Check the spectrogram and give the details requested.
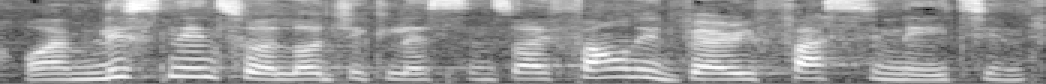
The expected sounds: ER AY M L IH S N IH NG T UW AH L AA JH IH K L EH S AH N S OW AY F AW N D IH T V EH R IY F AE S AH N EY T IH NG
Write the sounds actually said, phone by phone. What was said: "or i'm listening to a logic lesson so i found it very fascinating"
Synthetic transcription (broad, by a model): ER AY M L IH S N IH NG T UW AH L AA JH IH K L EH S AH N S OW AY F AW N D IH T V EH R IY F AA S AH N EY T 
